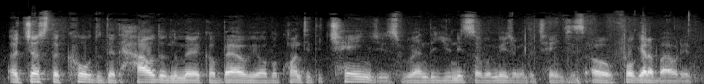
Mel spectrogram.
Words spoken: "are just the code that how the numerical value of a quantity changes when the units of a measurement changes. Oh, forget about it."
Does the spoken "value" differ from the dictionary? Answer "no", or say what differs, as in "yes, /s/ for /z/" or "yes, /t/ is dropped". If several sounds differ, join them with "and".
yes, /b/ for /v/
